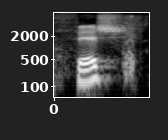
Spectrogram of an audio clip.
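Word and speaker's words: Phish: I mean, there's even been like in like, you know, in Okay, there's a band I really like there called Fish. It's spelled P H I SH.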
